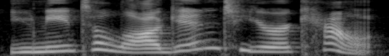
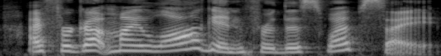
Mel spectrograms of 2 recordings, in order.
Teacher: As you can hear, I'm stressing the particle in and that is indicating that this is an action verb. · When we're using the phrasal verb in noun form, you can hear I'm stressing log.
